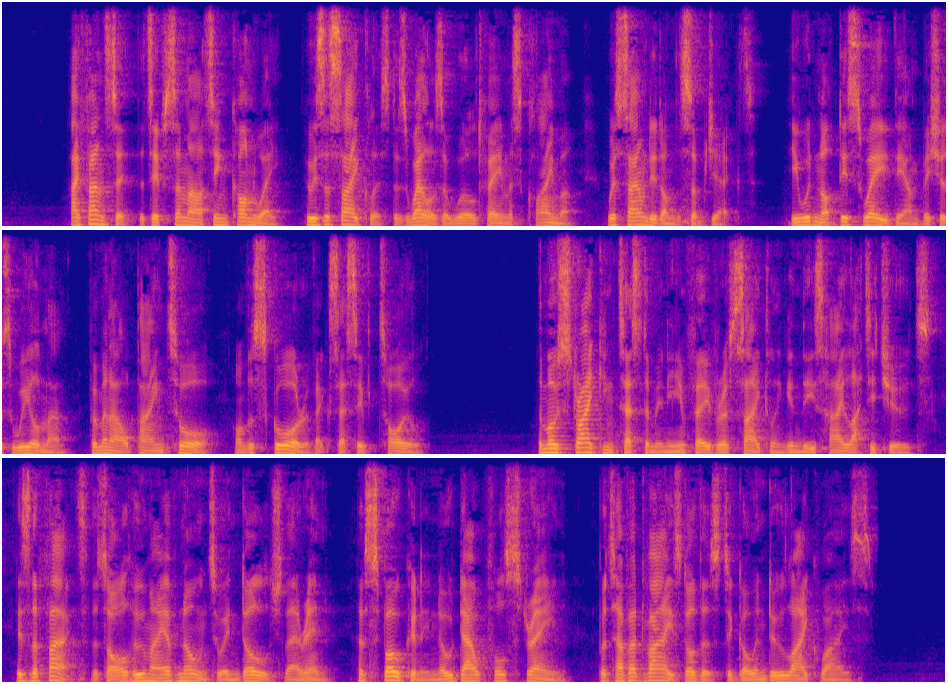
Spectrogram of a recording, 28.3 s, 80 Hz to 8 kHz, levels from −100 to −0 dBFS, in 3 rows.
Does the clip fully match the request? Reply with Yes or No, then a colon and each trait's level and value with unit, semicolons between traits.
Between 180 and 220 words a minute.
No: average, 165 wpm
